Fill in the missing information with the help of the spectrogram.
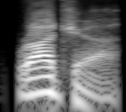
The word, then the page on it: raja: American English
